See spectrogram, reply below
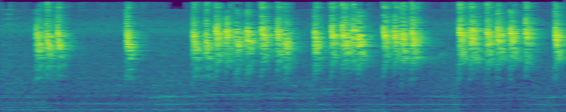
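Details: Caged Eurasian tree sparrow in a new cage, chirping energetically: a few single chips, then rapid clusters of shrill notes in bursts, with a low hum beneath.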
